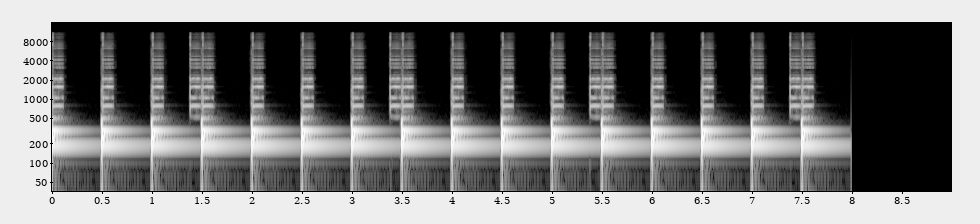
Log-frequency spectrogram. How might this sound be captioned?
sonido agudo de base
Recording, effects, media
